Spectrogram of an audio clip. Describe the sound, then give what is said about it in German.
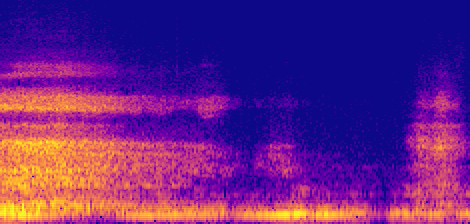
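During a guided breathing exercise, a long, soft breath is let out through the mouth as a breathy sigh, then fainter breath sounds follow. “Den Atem halten und jetzt über den Mund wieder ausatmen.”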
